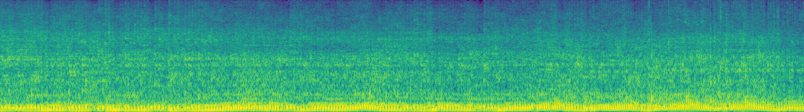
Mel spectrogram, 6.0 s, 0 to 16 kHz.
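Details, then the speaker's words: Ferrari F430 rebuilt engine, first start in over 7 years, revved: rough, uneven, popping note with flames from exhaust; spark present on right bank but ignition timing wrong. "you can see by the excess of flames that it is sparking at the wrong time"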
